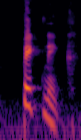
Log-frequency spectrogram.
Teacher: Picnic, I will stress on pick.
